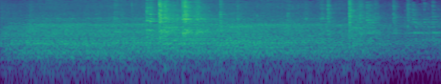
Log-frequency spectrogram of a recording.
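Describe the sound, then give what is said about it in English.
An antique soda bottle mixer with five stocky arms that latch onto bottles and swing them up and down on a rotating table, mixing syrup and carbonated water, rumbles and clatters steadily, with a few sharp glassy clinks cutting through the loud, continuous mechanical din. “We're now at the mixer, another antique with five stocky arms that each latch onto a bottle and swing it up and down”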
